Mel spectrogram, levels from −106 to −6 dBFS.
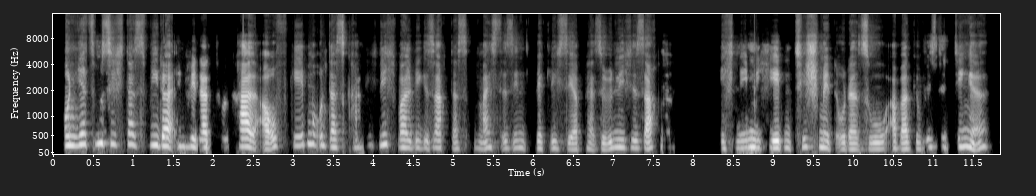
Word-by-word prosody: Und 245 -1 +5
jetzt 275 +1 +1
muss 295 0 +3
ich 275 -2 -6
das 270 -2 -4
wieder 235 -4 +5
entweder 205 -2 +3
total 205 -2 +6
aufgeben 235 - -1
und 250 -4 -7
das 205 0 -1
kann 190 0 -14
ich 250 -1 -28
nicht, 265 -4 -4
weil 195 -2 0
wie 185 - -9
gesagt, 185 +1 -4
das 160 0 -11
meiste 175 +1 -8
sind 180 +1 -11
wirklich 175 0 -8
sehr 150 -2 -4
persönliche 170 +5 -6
Sachen. 180 +4 -1 0.7
Ich 170 -1 -9
nehme 180 +3 -1
nicht 185 -1 -4
jeden 180 -1 +5
Tisch 210 +1 +1
mit 185 -5 -2
oder 150 -1 -2
so, 155 +2 -3
aber 160 -3 +1
gewisse 200 +7 -11
Dinge, 210 0 0
190 Hz, 175 wpm, -26 LUFS, 170-215 Hz, 0.7 s, total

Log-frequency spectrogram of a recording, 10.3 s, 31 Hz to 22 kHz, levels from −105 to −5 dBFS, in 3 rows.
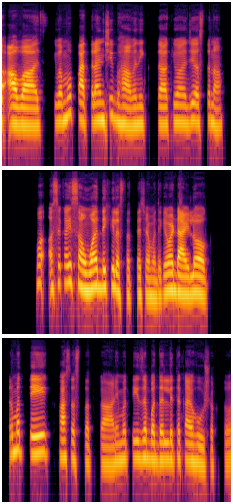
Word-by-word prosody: आवाज 160 -2 +5 0.2
किंवा 185 +1 -2
मग 235 +6 -1
पात्रांची 195 +4 +1
भावनिकता 165 0 -2
किंवा 180 -1 -3
जे 185 +3 -3
असतं 180 +1 -5
ना, 155 -3 -4 0.7
मग 240 - -1
असे 195 +6 -3
काही 240 +1 0
संवाददेखील 200 -2 +4
असतात 150 -3 -2
त्याच्यामध्ये 145 -2 -3
किंवा 175 +2 +3
डायलॉग, 155 -2 +5 0.5
तर 220 - -4
मग 250 +1 +1
ते 220 +2 +6 0.2
खास 185 -1 -1
असतात 150 -2 -8
का 145 - -5
आणि 145 +3 -4
मग 170 +2 -3
ते 180 0 -3
जर 185 +1 0
बदलले, 170 -1 -1
तर - - -3
काय 160 -2 0
होऊ 150 -3 -2
शकतं, 130 - -12
175 Hz, 185 wpm, -21 LUFS, 155-190 Hz, 0.7 s, ते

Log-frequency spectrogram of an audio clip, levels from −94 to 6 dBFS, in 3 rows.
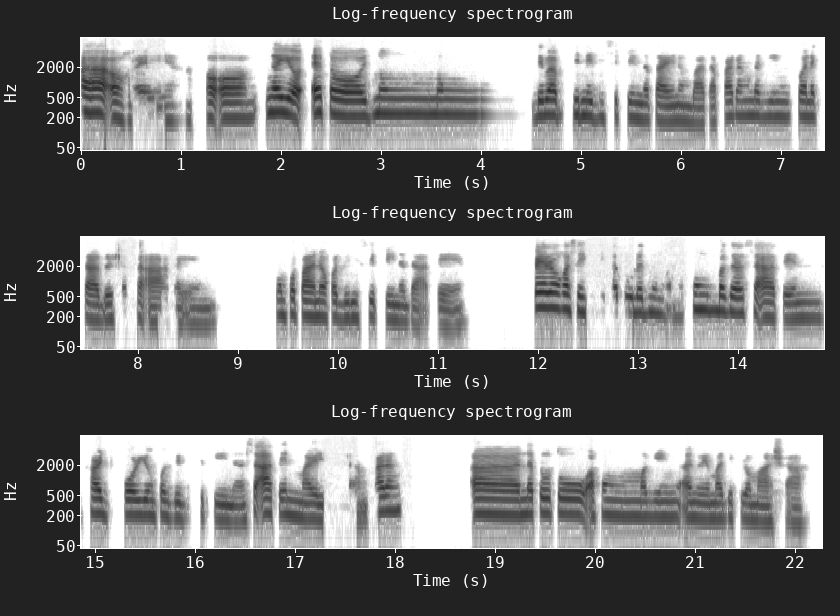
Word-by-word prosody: Ah, 250 -6 +8
okey. 170 -1 -8 0.3
Oo, 200 0 +4
ngayo 255 -3 +7
eto 250 -1 +7 0.3
nung 240 0 -1
nung, 235 0 0 0.8
'di 220 +3 -2
ba 230 -2 +5
dinidisiplina 205 -3 -4
tayo 175 -1 0
ng 175 -1 -4
bata 165 +1 -7
parang 220 +1 -4
naging 210 -1 -6
konektado 200 -5 -1
siya 255 +7 -15
sa - - -3 0.2
akin. 150 -1 -12 0.6
Kung 215 - -4
papaano 210 -2 +1
ko 195 - -3
dinisiplina 185 -2 -6
dati, 140 -2 -9 0.7
pero 305 -1 +6
kasi 260 -3 +2
hindi - - -43
katulad 245 -10 -2
nung 230 -2 -5
ano, 195 - -14
kung 275 -1 0
baga 250 -2 +2
sa 195 -3 0
atin 190 0 -6
hardcore 210 -1 +1
yung 205 - -3
pagdidisiplina, 170 -4 -6
sa 220 0 +4
atin 210 -2 -4
mild 175 -2 -2 0.3
lang, - - -11
parang, 245 +2 +1 0.8
ah, 210 -1 +4
natuto 215 -1 0
akong 195 -2 -2
maging 190 -1 -5
ano, 185 0 -2
eh, 175 - -4
madiplomasya. 165 -5 -7
205 Hz, 130 wpm, -23 LUFS, 180-230 Hz, 0.8 s, Ah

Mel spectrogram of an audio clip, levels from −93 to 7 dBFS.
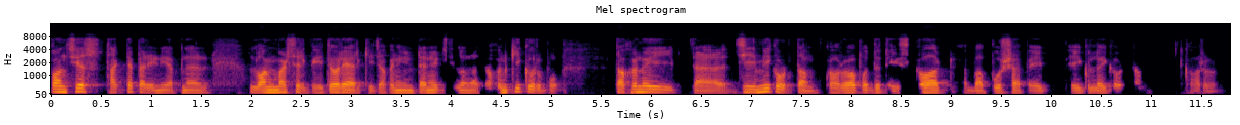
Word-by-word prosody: conscious 150 +2 +6 0.2
থাকতে 130 +3 -1
পারিনি 120 -3 0
আপনার 120 -1 -3 0.6
লং 130 +1 +6
মার্চ 135 -1 +2
এর 120 - -3
ভেতরে 130 +4 +4
আরকি। 105 -1 -6
যখন 120 +3 -2
ইন্টারনেট 120 +2 0
ছিলো 120 - -5
না, - - -1
তখন 125 +2 -1
কি 165 - +1
করব? 115 -6 0 0.7
তখন 130 +2 +3
ওই 140 - +5 0.4
অ্যা 115 - 0 0.4
জিমই 140 +4 +4
করতাম। 120 -4 +2 0.2
ঘরোয়া 115 +2 +3
পদ্ধতি। 120 -2 -3 0.2
স্কোয়াট 120 -1 +4 0.3
বা 110 - +2
পুশ 120 -2 -1 0.3
এই, 105 - -3 0.4
এগুলোই 110 +1 -3
করতাম। - - -9 0.5
ঘরোয়া। 90 -1 -12
120 Hz, 155 wpm, -27 LUFS, 115-130 Hz, 0.7 s, conscious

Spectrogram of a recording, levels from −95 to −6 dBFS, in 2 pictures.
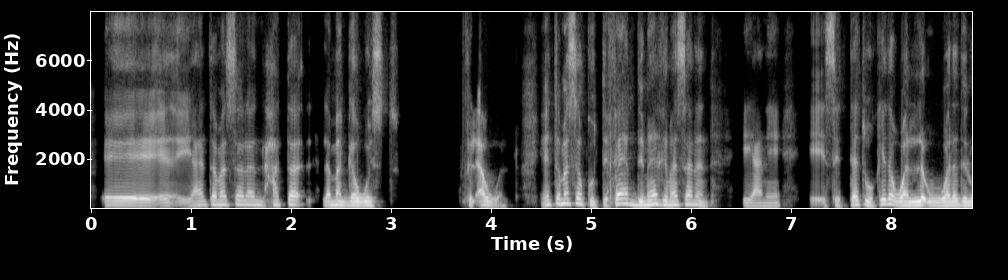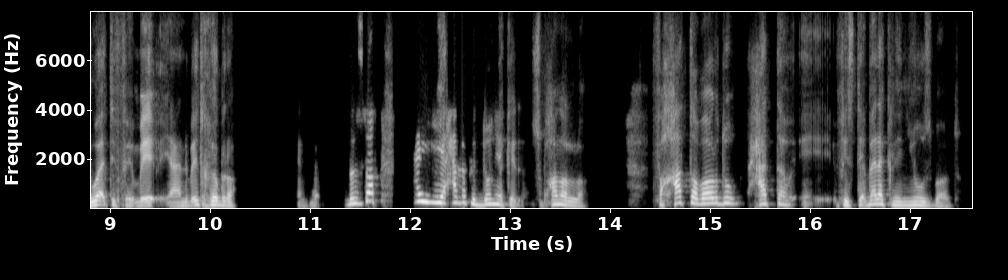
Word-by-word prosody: آآ، - - 0 0.7
يعني 135 +5 -4
أنت 160 +2 -4
مثلًا 170 -2 -1
حتى 170 +1 -1 0.2
لمّا 150 +1 +2
اتجوزت 145 0 +1 0.6
في - - -8
الأول، 145 -3 -1 0.2
يعني - - -15
أنت 175 - 0
مثلًا 205 0 +2
كنت 145 -4 -3
فاهم 195 -2 +2
دماغي 165 +3 +4
مثلًا 165 -3 0 0.3
يعني 120 -1 -6 0.3
الستات 165 0 -3
وكده 185 +6 +2
ول 145 -2 +5
والّا 140 0 +3
دلوقتي 140 +3 +2
ف 135 - -10
ب 135 0 -4
يعني 130 -2 -1
بقيت 155 +4 -1
خبرة؟ 145 -5 +1 0.6
أنت 115 -2 -21 0.4
بالضبط. 210 - +1 0.3
أي 260 -4 +6
حاجة 245 +2 -2
في 230 - -14
الدنيا 185 +2 +1
كده، - - -8
سبحان 180 -1 -2
الله! 135 -8 -2 0.7
فحتى 225 +1 0
برضو 215 +1 +1
حتى 190 0 -3
آآ، 165 - -5 0.5
في - - -9
استقبالك 155 +6 0
لnews 140 -1 -1
برضو، 110 -5 -11
155 Hz, 150 wpm, -22 LUFS, 140-185 Hz, 0.7 s, أي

